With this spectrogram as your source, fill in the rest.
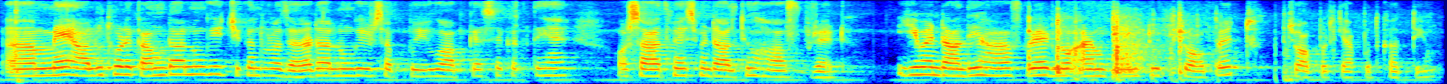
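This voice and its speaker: Woman, 30s, Pakistani Urdu accent, fast chatty vlogger, laughs easily, light background noise. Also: mid-range voice, steady tone, a little mellow. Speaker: vlogger and schoolteacher. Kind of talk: casual vlog chat and cooking demo.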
